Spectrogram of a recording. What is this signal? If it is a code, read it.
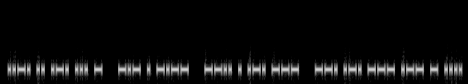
Morse code, heard as a keyed tone, about 50 wpm, 700 Hz. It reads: FIRST KEY ZERO GROWTH
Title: Pangram Challenge v2 - 50wpm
